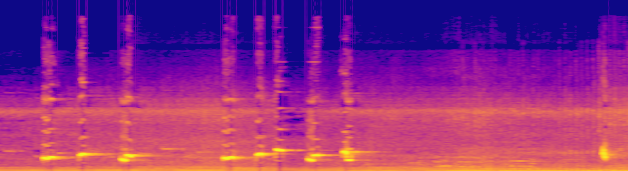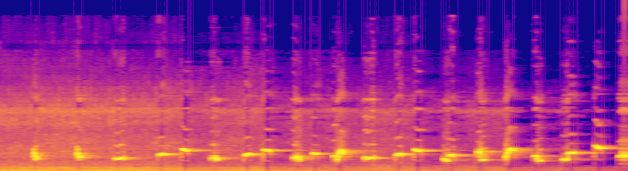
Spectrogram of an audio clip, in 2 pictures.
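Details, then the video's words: Sooty-headed bulbul singing at night, goklik training song: phrases of quick bubbly whistles that grow denser and faster toward the end, with a low rumble like passing traffic in the background. "terapi trucukan di malam hari ‼️agar mudah nropel goklik panjang!!"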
